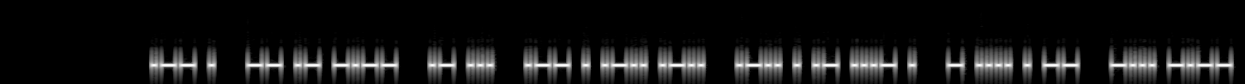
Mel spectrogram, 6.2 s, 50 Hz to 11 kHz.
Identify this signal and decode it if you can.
Morse code, heard as a keyed tone, about 50 wpm, 700 Hz. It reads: WE MAY AS WELL LEAVE THEM BY
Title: Sentences from Top 800 Words 50wpm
